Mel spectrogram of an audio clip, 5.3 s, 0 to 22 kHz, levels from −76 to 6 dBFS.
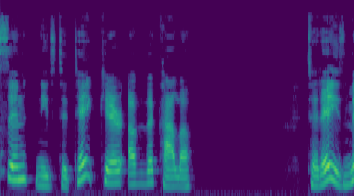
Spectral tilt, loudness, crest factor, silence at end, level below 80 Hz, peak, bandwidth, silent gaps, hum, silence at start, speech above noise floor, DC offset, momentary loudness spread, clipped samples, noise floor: -3.5 dB/octave; -24 LUFS; 22 dB; 0 s; -74 dBFS; -4 dBFS; 16.5 kHz; none; none; 0 s; 52 dB; under 0.1%; 13 LU; under 0.1%; -76 dBFS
